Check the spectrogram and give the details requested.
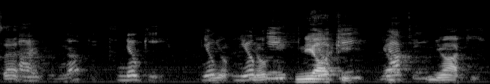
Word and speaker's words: gnocchi: Jimmy, you Wait, ordered what the is gnocchi? that, Jimmy? How do you pronounce that? Gnocchi.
